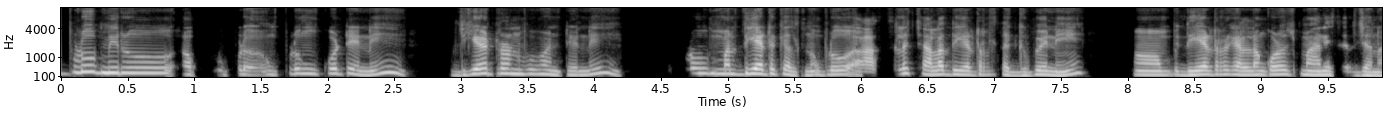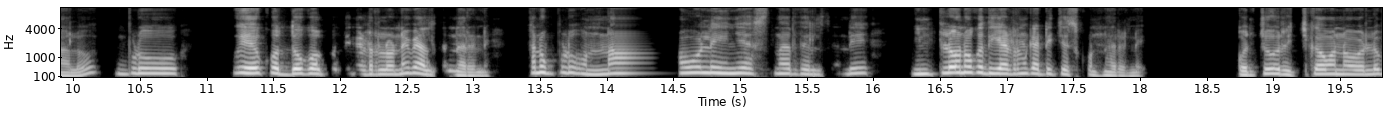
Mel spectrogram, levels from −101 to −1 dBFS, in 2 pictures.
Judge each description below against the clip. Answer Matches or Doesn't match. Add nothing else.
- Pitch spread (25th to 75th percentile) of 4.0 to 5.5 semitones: Matches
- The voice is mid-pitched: Doesn't match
